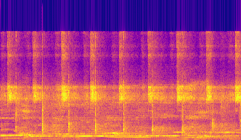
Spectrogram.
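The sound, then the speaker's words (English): A loud crowd shouts and cheers while hands clap in a steady rhythm, sustained voices ringing over the beat throughout the few seconds. “you want to shout, you want to clap your hands, you want to shout, you want to clap your hands, you want to shout.”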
